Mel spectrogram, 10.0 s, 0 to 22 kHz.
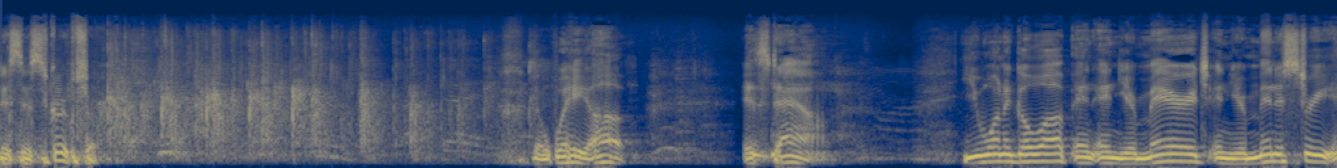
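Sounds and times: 
speech: 0.0 - 1.1, 4.0 - 4.8, 5.6 - 6.3, 7.2 - 10.0
audience applauding with many hands clapping: 0.0 - 4.4.

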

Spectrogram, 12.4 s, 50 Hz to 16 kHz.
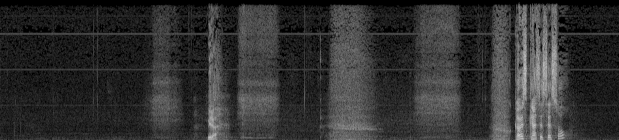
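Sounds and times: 
slow deep breaths in and out: 2.9 - 5.7, 6.4 - 10.3
speech: 4.2 - 4.5, 10.3 - 11.4.

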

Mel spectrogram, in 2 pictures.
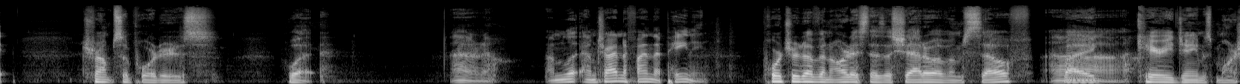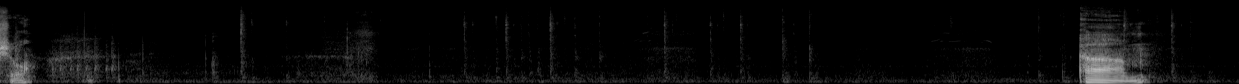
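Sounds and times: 
speech: 0.9 - 2.2, 2.9 - 3.4, 4.5 - 12.8, 23.2 - 23.9
voice-like burst: 10.6 - 11.3
fingers typing on a computer keyboard: 14.5 - 24.7.

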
